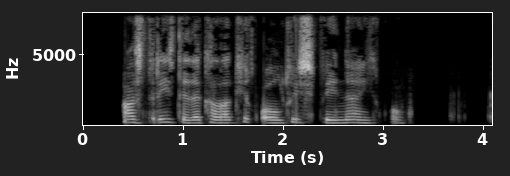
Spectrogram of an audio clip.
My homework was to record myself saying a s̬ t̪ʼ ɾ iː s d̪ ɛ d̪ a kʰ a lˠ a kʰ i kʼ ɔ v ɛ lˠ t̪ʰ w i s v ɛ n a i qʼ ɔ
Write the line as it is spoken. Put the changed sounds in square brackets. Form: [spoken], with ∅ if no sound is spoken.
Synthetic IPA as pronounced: a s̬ t̪ʼ ɾ iː s d̪ ɛ d̪ a kʰ a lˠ a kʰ i [qʼ] ɔ v ɛ lˠ t̪ʰ w i s v ɛ n a i qʼ ɔ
